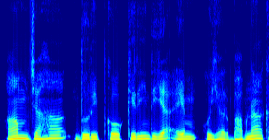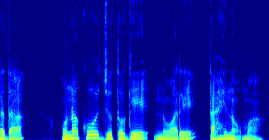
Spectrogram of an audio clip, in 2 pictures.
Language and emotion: Santali, neutral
